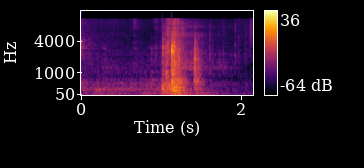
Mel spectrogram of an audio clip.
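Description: Small passenger lift running with a low, steady hum and a single clunk about a second in. The car works now that weight is on the weight switch in the middle of its floor.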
